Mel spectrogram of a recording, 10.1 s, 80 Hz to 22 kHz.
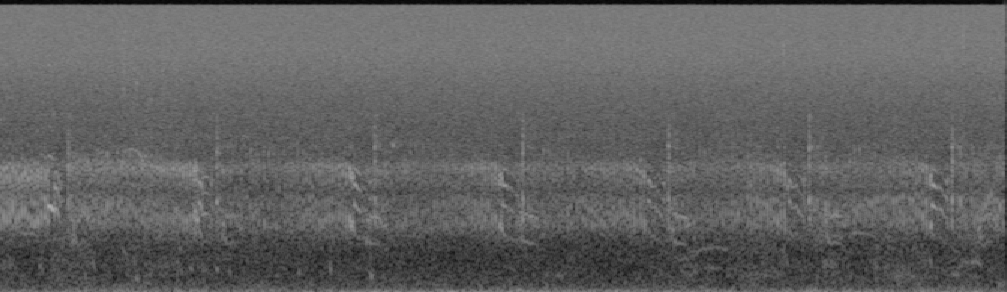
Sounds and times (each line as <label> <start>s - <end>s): manx shearwaters 0.0s - 10.0s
